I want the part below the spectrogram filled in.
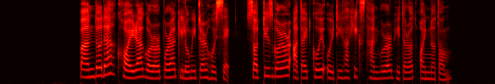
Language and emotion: Assamese, neutral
